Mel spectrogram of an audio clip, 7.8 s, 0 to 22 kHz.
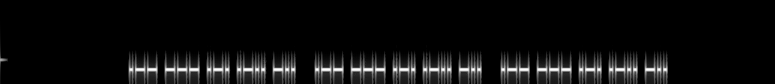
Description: Morse code, heard as a keyed tone, about 40 wpm, 700 Hz. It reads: WORLD WORLD WORLD
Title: Top 300 Words Repeated 40wpm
